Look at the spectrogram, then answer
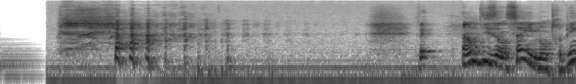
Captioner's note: laughing Out Loud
